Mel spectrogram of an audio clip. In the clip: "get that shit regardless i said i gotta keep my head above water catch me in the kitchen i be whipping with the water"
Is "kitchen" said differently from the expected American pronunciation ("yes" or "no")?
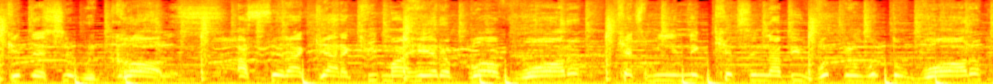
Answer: yes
